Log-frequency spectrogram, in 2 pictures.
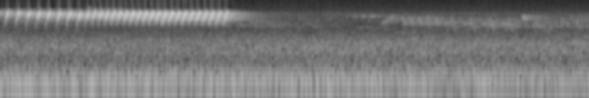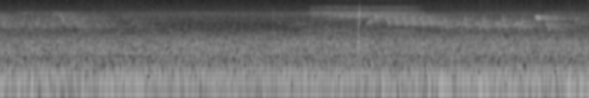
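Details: [['Wood warbler ending its song with a loud, fast, high shivering trill lasting about two seconds, followed by fainter high ticking phrases and low background rumble.']]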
